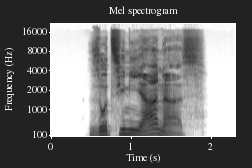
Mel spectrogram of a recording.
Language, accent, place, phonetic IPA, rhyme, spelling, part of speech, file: German, Germany, Berlin, [zot͡siniˈaːnɐs], -aːnɐs, Sozinianers, noun, De-Sozinianers.ogg
- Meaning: genitive singular of Sozinianer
